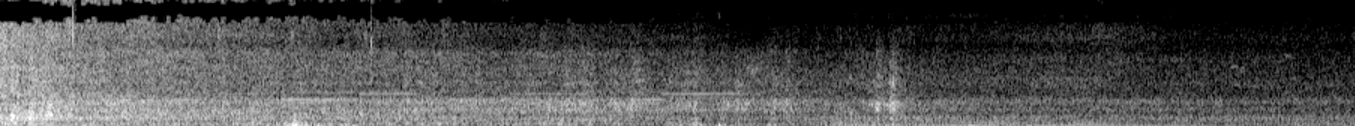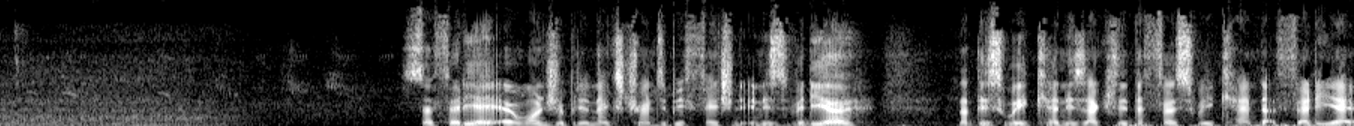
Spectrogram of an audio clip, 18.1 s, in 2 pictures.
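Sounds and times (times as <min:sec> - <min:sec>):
diesel train passing: 0:00.0 - 0:10.7.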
